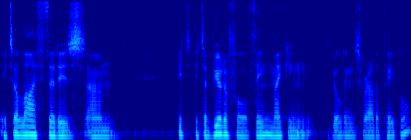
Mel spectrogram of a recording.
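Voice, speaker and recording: Fairly slow speech from a man with an Australian accent, in a very clean recording with a silent background. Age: 70s. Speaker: architect. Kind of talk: radio interview. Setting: studio. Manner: halting.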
